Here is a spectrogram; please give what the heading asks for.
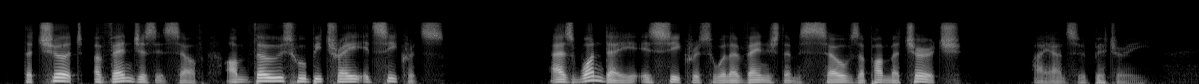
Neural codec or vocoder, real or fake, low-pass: codec, 16 kHz, 0.2 kbps, FocalCodec; fake; 7.2 kHz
